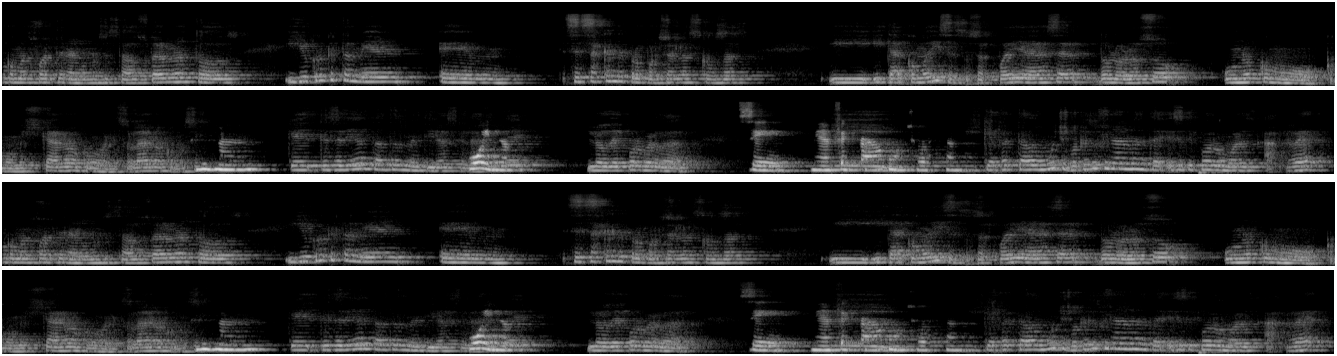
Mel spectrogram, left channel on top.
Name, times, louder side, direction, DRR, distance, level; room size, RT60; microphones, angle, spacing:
voice 1, 0.0-2.3 2.6-4.0 4.4-5.0 5.6-7.4 7.8-7.9 8.3-11.8 12.2-15.3 16.2-18.5 19.2-20.2 21.6-22.2 23.0-26.4, left 1 dB, 85° left, 0 dB, 4.1 m, -29 dB
voice 2, 15.3-15.9 18.0-18.5 20.8-23.0, left 2 dB, 50° left, 8 dB, 2.5 m, -20 dB
24.5 x 17.0 x 8.1 m, 0.89 s
head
